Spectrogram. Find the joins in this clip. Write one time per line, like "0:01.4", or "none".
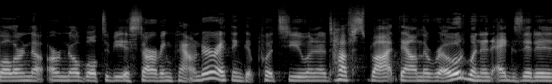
0:03.3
